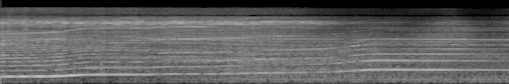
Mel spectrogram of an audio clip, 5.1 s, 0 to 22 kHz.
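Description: A Blitz RC A-10 Warthog model jet flies overhead with a loud, steady turbine whine whose pitch climbs in smooth sweeps as it passes, with no voices.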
